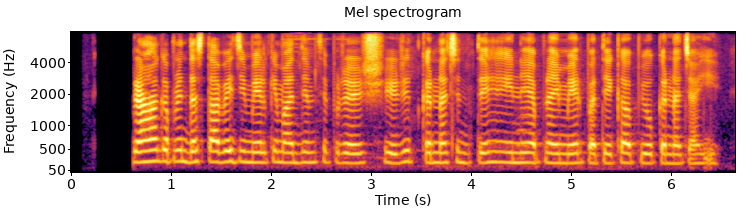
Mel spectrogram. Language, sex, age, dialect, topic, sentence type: Hindi, female, 36-40, Kanauji Braj Bhasha, banking, statement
